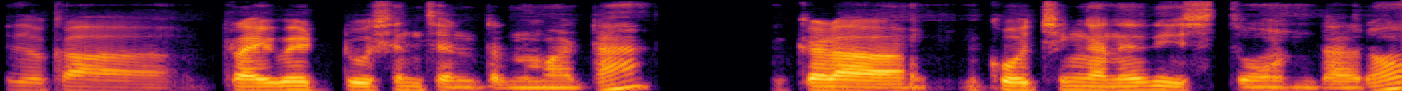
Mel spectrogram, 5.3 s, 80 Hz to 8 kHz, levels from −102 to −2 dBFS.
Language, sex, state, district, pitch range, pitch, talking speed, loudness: Telugu, male, Telangana, Nalgonda, 105-125 Hz, 115 Hz, 135 wpm, -19 LUFS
